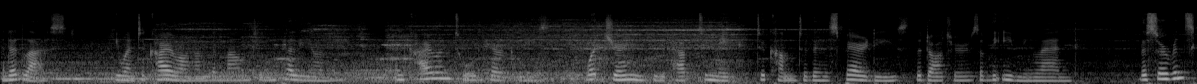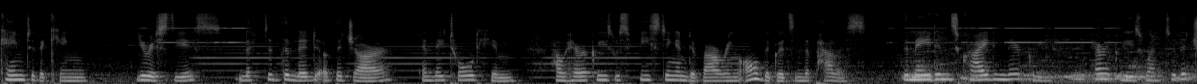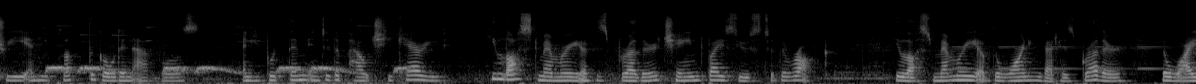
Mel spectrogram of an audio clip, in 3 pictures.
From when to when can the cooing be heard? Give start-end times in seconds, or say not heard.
20.9-28.1.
